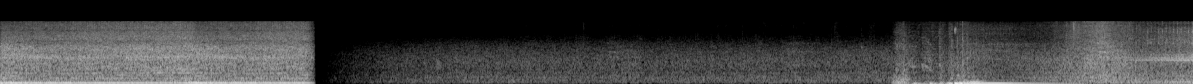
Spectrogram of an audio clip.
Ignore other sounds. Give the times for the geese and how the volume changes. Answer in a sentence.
You can't hear the geese here.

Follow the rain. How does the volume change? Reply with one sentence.
The volume of the rain goes up.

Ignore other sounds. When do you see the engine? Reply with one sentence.
The engine can be heard from 0.0 to 3.1 s and from 8.9 to 11.8 s.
